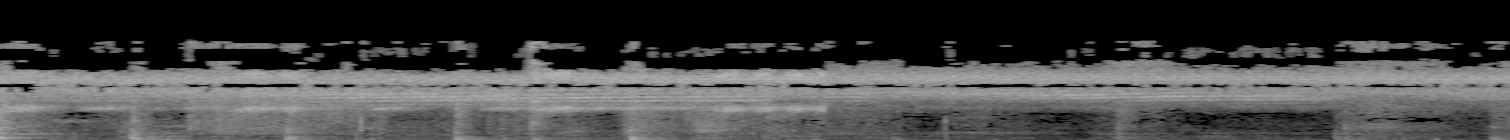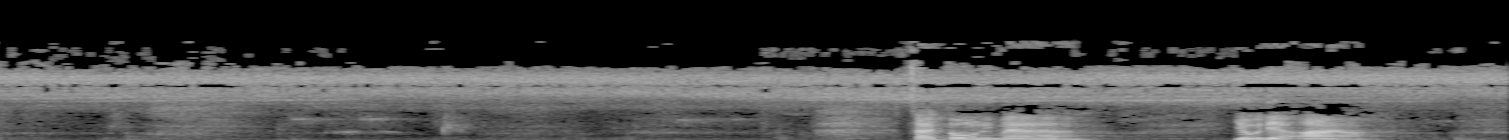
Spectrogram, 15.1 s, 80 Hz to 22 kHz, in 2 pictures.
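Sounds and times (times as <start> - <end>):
footsteps on rock path: 0.0 - 4.2
insects chirring: 0.0 - 15.0.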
